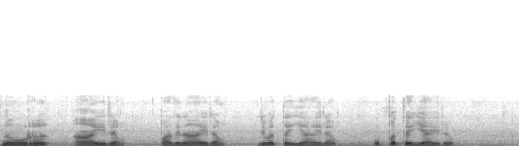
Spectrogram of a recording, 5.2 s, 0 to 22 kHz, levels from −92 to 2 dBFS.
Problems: low volume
